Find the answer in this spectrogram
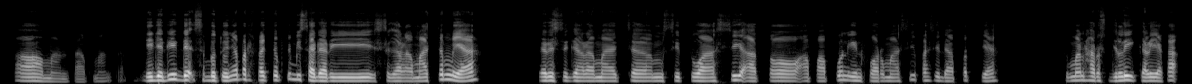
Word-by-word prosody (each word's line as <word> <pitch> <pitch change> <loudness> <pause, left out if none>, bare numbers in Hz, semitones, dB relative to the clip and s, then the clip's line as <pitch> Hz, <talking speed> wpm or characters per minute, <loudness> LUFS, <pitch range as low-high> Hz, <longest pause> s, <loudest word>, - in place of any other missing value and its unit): Oh 170 -2 -1
mantap 130 -3 -14
mantap, 155 +6 -24 0.2
ya 175 - +3
jadi 195 +5 +7
ada 205 - +7
sebetulnya 185 +3 +2
perspektif 205 -3 0
itu 250 - -7
bisa 215 -3 -1
dari 165 -1 +4
segala 155 -1 -4
macem 165 +8 -1
ya, 180 +6 +4 0.6
dari 175 0 +3
segala 165 -2 -2
macem 165 0 -2
situasi 170 +3 -1
atau 160 -1 -2
apa 160 0 -8
pun 205 0 -4
informasi 165 +2 -5
pasti 180 -1 -9
dapet 160 +4 -9
ya, 160 +1 -6 0.7
cuman 190 +3 -2
harus 180 -2 -1
jeli 185 +2 +5
kali 170 -1 +1
ya - - -9
Kak. 195 - -2
170 Hz, 155 wpm, -22 LUFS, 160-185 Hz, 0.7 s, jadi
